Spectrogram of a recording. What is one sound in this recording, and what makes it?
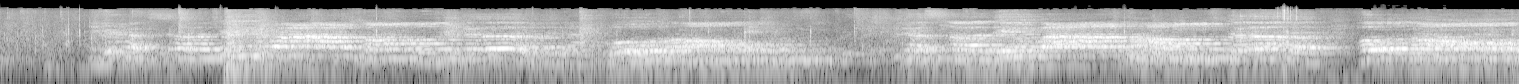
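A group of men and women sing together loudly.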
